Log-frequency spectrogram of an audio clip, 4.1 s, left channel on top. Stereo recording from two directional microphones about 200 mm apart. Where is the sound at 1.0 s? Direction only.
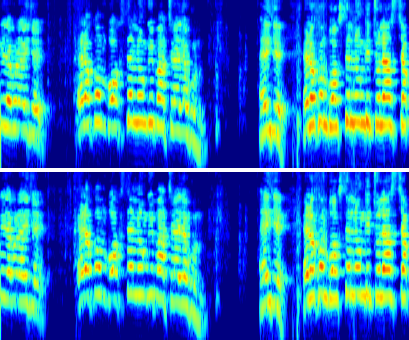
10° left (ahead or behind).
